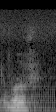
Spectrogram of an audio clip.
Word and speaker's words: WFF: and I told you that they pronounce it woof. And that's the way I learned to pronounce it from Wilfred Sellers, philosopher. And now I find that my colleagues in the Philosophy of Science Center tend to say woof with an I rather than woof.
